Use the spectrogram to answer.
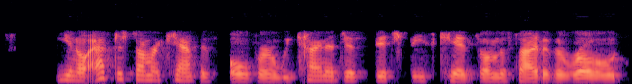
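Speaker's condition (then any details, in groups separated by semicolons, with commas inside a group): No condition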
